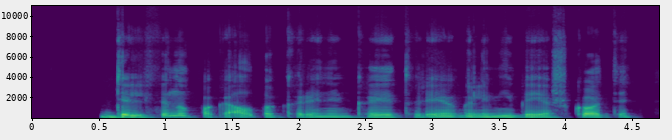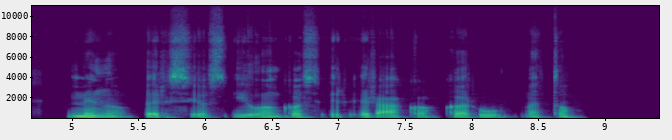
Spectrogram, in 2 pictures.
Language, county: Lithuanian, Vilnius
